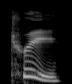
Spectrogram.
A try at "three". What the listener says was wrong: ¿Golpea o no golpea? ¿Hace tree o hace three? Cha, cha, cha. That sound. Three. Entonces, this is three. Not three. Three. Ahí está la diferencia, chicos.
